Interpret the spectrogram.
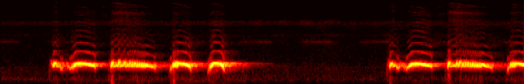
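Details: Spotted dove (tekukur) in full voice, used as lure for other doves: rhythmic coo phrases of short bouncy notes and one prolonged throaty coo, repeated after a pause of about a second and a half.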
